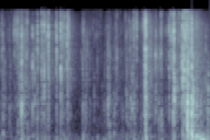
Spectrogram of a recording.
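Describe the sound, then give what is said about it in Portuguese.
Gift wrapping paper held with sticky tape being torn open and crumpled in quick, irregular bursts, a crisp crackling rip that rises and falls for a couple of seconds, with no talking over it. “Ainda tem a parte de coisa de fita cola. Incrível. Assim, Vá, fazes. Rasga.”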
